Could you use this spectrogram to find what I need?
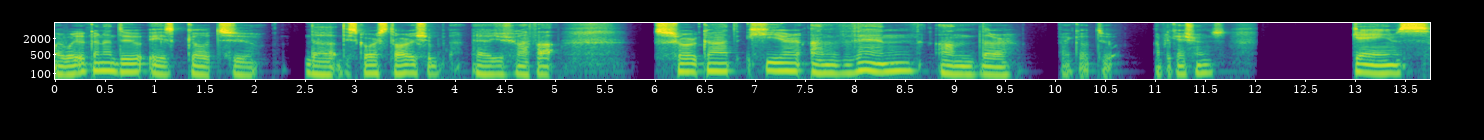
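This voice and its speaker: Speaking at a very slow pace with long, frequent pauses, a man with a Spanish accent and a fairly low pitch comes through in a very clean recording with a silent background. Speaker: gaming tech youtuber. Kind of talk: tutorial. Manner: hesitant, many fillers.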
